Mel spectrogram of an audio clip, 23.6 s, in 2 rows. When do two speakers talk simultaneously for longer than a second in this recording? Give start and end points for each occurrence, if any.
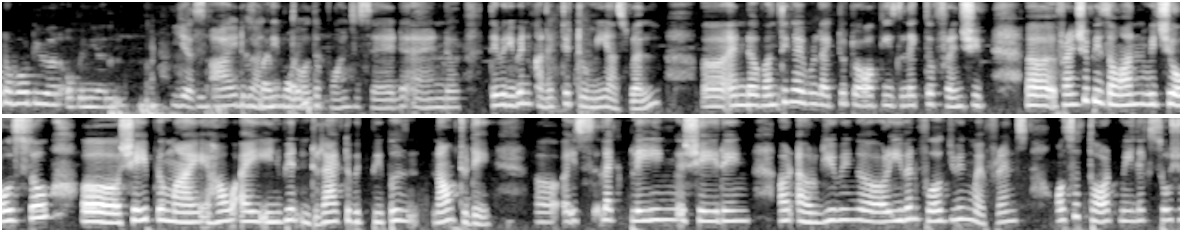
2.0-3.2

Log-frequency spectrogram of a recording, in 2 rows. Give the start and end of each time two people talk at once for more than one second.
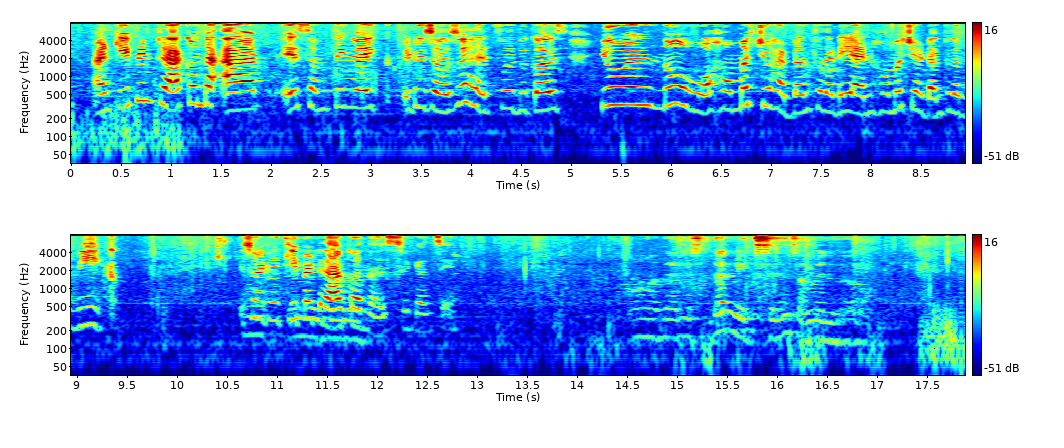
10.7-11.9

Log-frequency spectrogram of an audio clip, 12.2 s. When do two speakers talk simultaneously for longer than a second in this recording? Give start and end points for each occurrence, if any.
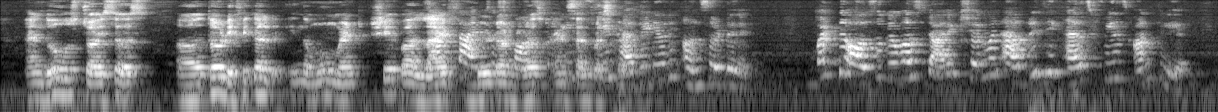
4.3-6.3

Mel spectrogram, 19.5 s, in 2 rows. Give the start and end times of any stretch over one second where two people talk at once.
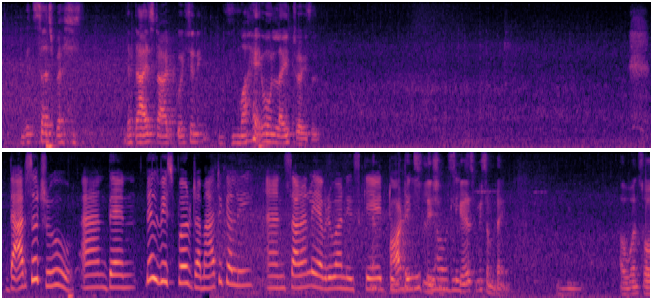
15.2-16.7

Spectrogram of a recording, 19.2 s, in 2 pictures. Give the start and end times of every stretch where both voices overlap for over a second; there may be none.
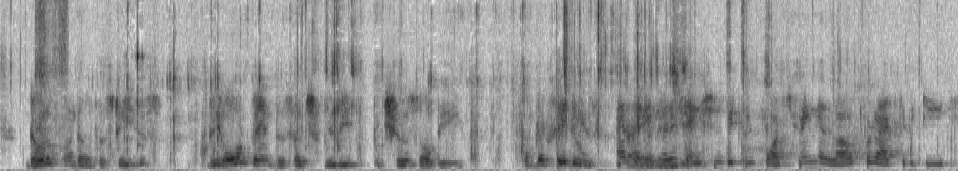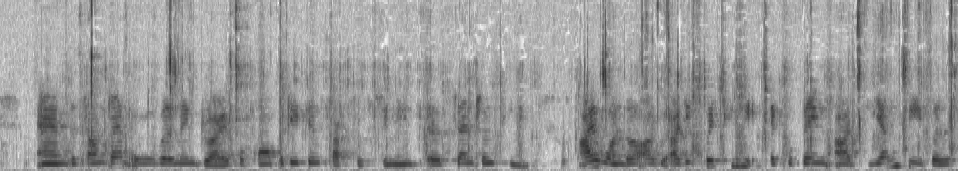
5.5-7.0

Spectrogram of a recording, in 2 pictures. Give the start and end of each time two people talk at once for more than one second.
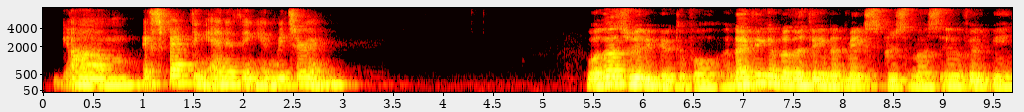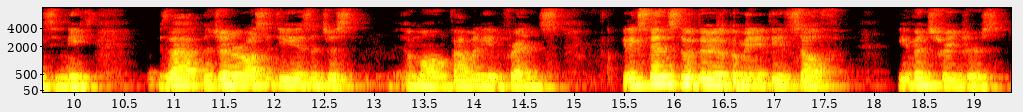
none

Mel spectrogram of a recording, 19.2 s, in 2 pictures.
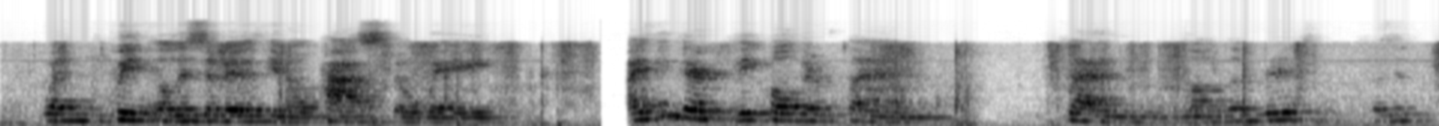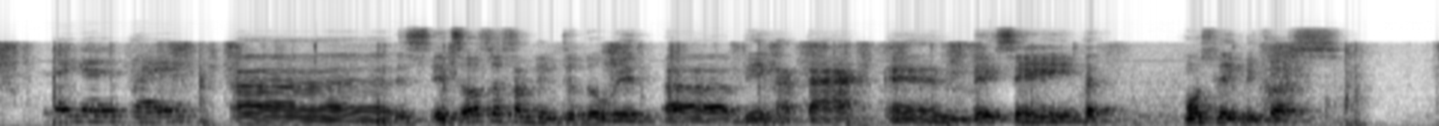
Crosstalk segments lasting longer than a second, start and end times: none

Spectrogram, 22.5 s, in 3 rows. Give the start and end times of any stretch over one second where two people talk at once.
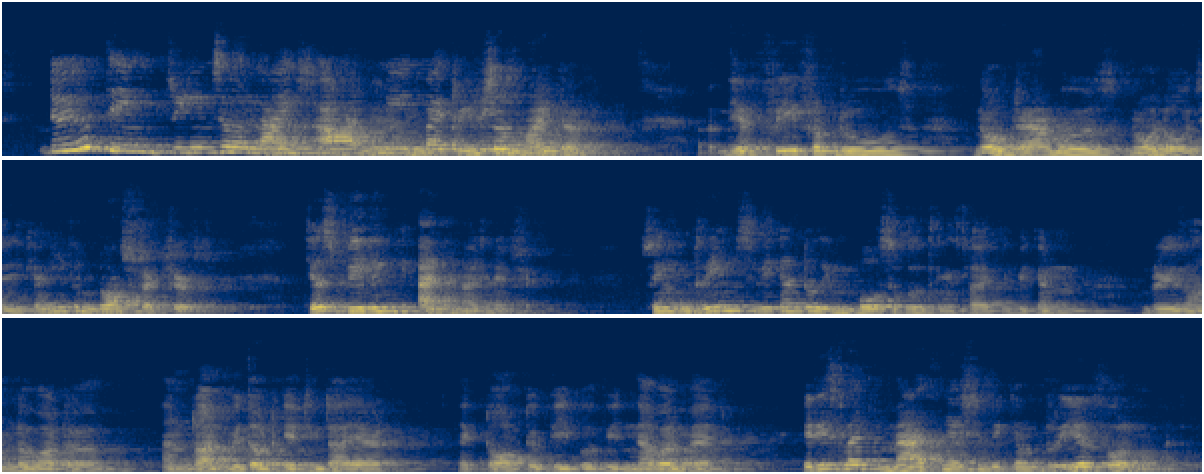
1.6-3.2

